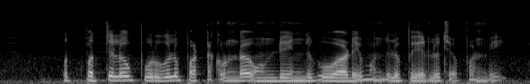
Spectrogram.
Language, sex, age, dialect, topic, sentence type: Telugu, male, 18-24, Utterandhra, agriculture, question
